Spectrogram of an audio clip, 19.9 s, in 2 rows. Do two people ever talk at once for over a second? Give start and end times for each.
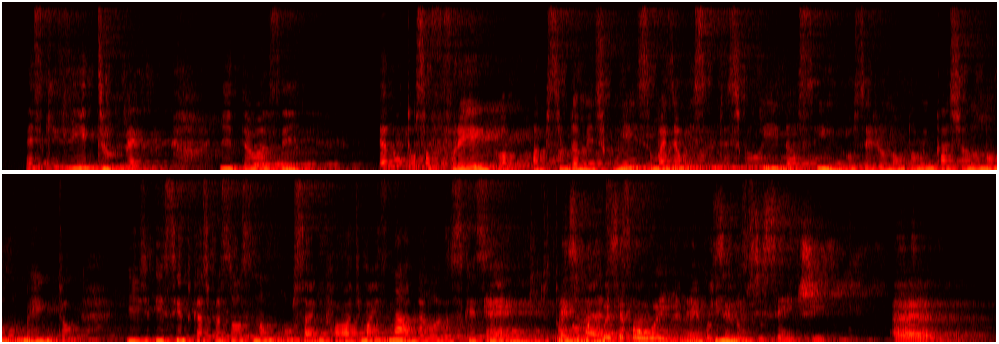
15.5-17.5

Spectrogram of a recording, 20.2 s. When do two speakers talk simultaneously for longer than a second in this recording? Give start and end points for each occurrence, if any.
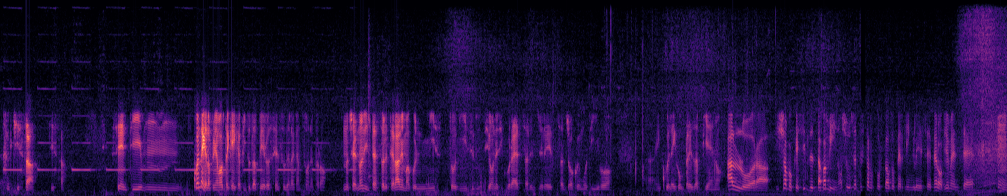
none

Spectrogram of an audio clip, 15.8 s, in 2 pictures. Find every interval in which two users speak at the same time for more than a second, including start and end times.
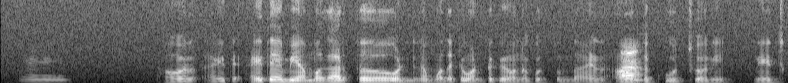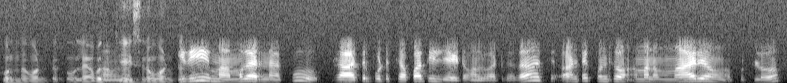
none

